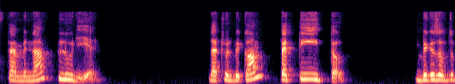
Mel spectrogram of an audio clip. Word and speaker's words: petite: And the pronunciation will become petite. Because the e is silent and it will give its whole sound to previous t.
